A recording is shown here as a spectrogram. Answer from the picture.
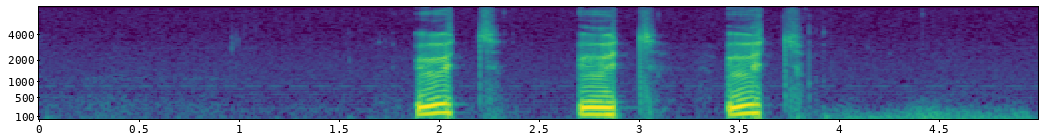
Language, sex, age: Norwegian, male, 51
